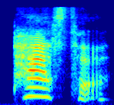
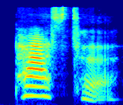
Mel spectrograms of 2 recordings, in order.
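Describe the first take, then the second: First: The first vowel is spread, said smiling. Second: The same.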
